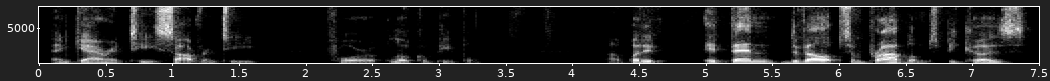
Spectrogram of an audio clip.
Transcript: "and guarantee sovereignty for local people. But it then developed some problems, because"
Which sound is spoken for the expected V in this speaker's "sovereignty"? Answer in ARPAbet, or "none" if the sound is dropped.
V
